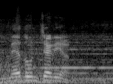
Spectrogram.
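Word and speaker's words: Nedunchezhiyan: Have I pronounced that correctly? Because I know that you know the language, Neduncherian.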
